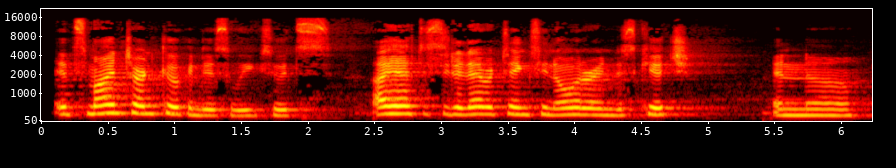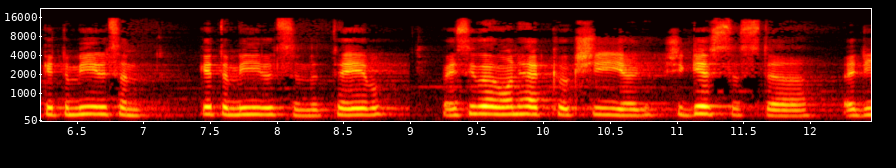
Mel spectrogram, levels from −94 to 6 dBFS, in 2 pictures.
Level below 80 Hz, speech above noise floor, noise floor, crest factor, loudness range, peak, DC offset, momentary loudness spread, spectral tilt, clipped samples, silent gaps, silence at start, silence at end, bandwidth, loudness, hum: under -90 dBFS; 33 dB; -58 dBFS; 22 dB; 4 LU; -4 dBFS; under 0.1%; 11 LU; -2 dB/octave; under 0.1%; none; 0.1 s; 0 s; 15.5 kHz; -25 LUFS; none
